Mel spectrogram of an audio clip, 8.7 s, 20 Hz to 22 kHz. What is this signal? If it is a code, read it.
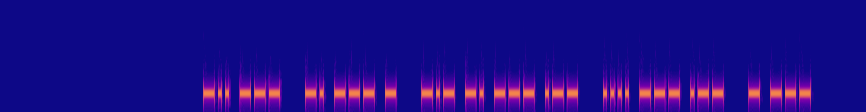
Morse code, heard as a keyed tone, about 33 wpm, 700 Hz. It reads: DO NOT KNOW HOW TO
